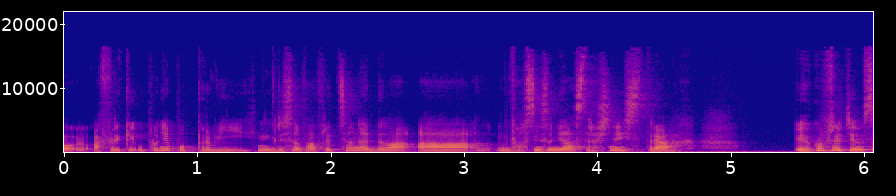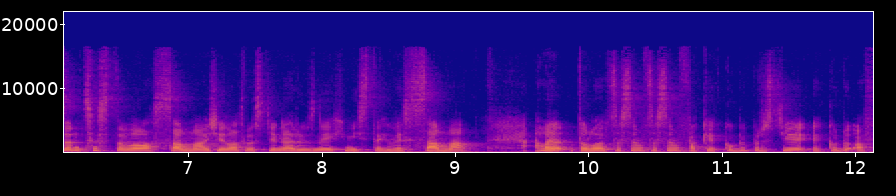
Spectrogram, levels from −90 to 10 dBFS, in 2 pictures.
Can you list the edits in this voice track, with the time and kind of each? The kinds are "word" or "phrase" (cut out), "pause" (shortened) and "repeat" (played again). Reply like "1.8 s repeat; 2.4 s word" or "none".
7.4 s word; 8.6 s word; 10.4 s repeat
